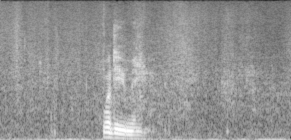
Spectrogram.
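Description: A young man speaks softly, close by.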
